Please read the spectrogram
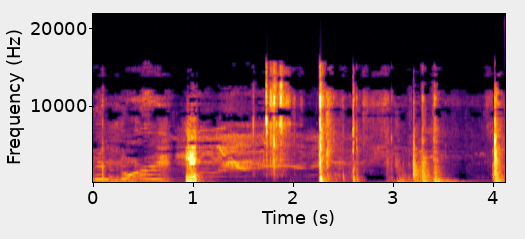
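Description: A person's voice wavering up and down in a wailing laugh over the first second, then a run of sharp knocks and clatter in the second half.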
